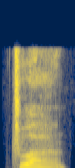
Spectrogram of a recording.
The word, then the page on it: 转: zhuǎi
